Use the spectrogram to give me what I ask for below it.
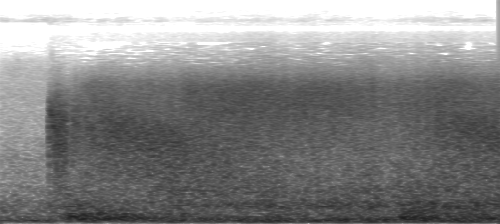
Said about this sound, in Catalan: Què passa? Ones de xoc submarines. Hi ha hagut una explosió.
